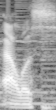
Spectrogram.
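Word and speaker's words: Alys: Which one is it, Elise or Alice? Alice. Alice, okay. Yeah. Alice. I've got to Yeah. find her. I believe that's the commonly accepted pronunciation Mm-hmm.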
